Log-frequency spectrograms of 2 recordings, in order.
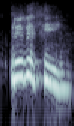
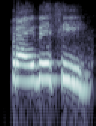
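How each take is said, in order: First: It is said the British way. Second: It is said the American way. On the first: "it has another pronunciation" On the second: "In America, they say"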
